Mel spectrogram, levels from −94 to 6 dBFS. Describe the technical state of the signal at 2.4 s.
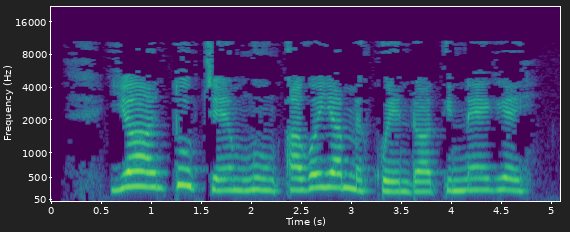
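Just before 2.4 s, from 2.33 to 2.36 s, a short hiss rises for about 28 ms ahead of a sharp onset, and the attack itself lands soft and smeared rather than crisp. This is pre-echo. The transform codec spreads its quantisation noise across the whole block, so noise scaled for the loud attack also fills the quiet stretch before it, where nothing masks it.

Around that moment the speech also sounds watery and swirly, with chirpy, metallic s sounds and nothing at all above 10.6 kHz. The damage is heavy, and it is likely caused by MP3 compression at a very low bitrate, consistent with about 24 kbps. Short of bits, the encoder cuts the treble at a fixed point and drops weak frequency lines that flicker on and off from frame to frame, producing that unstable, bubbling texture.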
